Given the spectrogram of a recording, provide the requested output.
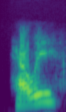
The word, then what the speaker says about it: Heli: pretty hey pretty girl heli oh like helicopter uh heli okay okay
